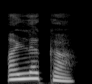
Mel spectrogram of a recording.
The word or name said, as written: ಅಳ್ಳಕ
